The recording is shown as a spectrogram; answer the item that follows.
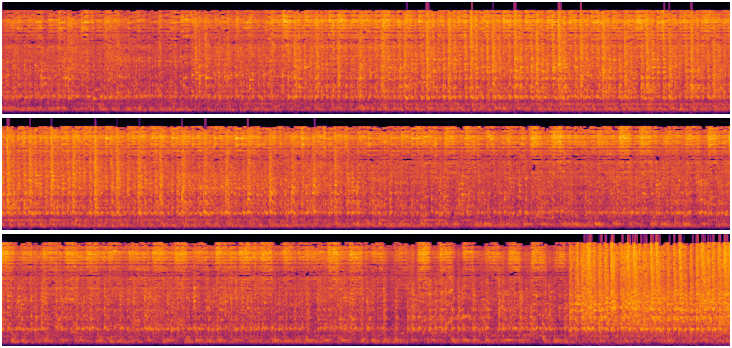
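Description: A group of chenda drums beaten with sticks in a fast, dense, unbroken roll, growing a little louder after the first few seconds.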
